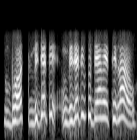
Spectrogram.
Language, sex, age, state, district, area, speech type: Odia, female, 18-30, Odisha, Nabarangpur, urban, conversation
